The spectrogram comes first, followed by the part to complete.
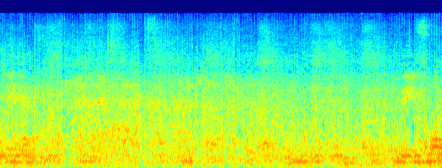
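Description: Live country band music played through the stage sound system, with guitar and bass notes held steadily beneath a noisy background.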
